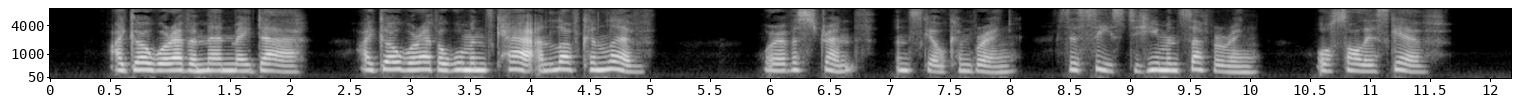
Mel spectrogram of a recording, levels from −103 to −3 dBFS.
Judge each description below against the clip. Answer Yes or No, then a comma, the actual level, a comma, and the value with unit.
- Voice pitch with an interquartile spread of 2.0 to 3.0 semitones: Yes, average, 2.7 semitones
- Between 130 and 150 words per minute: Yes, average, 140 wpm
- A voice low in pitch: No, very high, 260 Hz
